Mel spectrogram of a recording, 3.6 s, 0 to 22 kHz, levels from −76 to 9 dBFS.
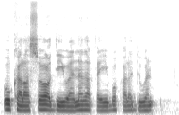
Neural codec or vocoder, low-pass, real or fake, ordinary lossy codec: vocoder, 44.1 kHz, 128 mel bands, Pupu-Vocoder; none; fake; none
